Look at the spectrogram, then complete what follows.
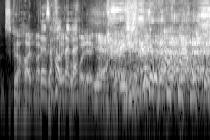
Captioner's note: laughing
